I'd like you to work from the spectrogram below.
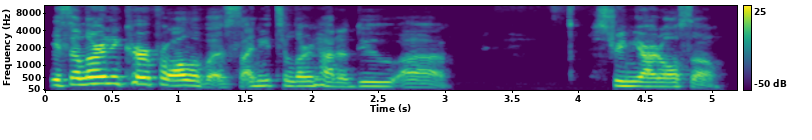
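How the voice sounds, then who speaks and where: Woman, 60s, guest author, livestream interview, warm, gushing, slightly low voice, video call. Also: lively intonation. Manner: warm, gushing, spells things out slowly.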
